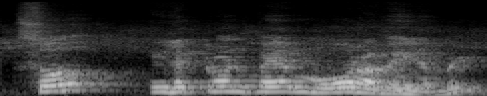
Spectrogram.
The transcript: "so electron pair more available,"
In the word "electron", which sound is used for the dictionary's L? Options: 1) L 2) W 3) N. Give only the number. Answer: 1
